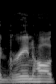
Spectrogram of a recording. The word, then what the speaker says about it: Greenhalgh: It's really People spell my last name and pronounce it wrong all the time. The gh is silent, but yeah.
